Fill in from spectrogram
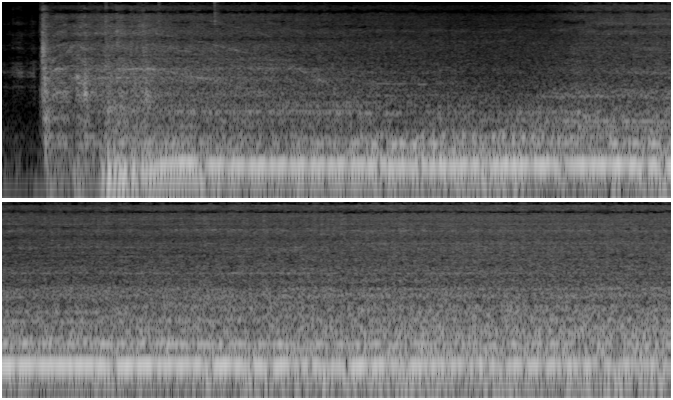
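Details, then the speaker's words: Jeep YJ restarted warm after new intake and exhaust manifold gaskets and a new water pump: catches right away, then a slightly sputtery, uneven idle from vacuum leaks that smooths out as it warms. "Still having a little bit of problem with some vacuum leaks. As you can hear here, it's a little bit sputtery, but it always seems to work out as the engine warms up still."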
